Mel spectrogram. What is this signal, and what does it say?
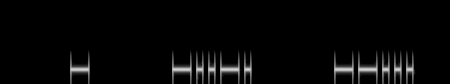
Morse code, heard as a keyed tone, about 20 wpm, spaced as for 8 wpm, 700 Hz. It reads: T/7
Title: 218 Lesson 35e - Number 0 - Three Characters 20wpm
